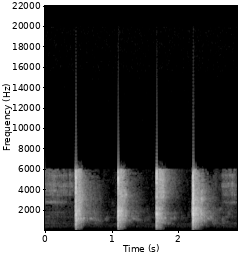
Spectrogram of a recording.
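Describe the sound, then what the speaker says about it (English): Four sharp hand claps spaced about half a second apart, close and loud, each with a short room tail, with near silence between them. "Was I clapping myself up right now?"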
